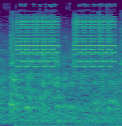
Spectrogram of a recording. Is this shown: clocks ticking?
no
